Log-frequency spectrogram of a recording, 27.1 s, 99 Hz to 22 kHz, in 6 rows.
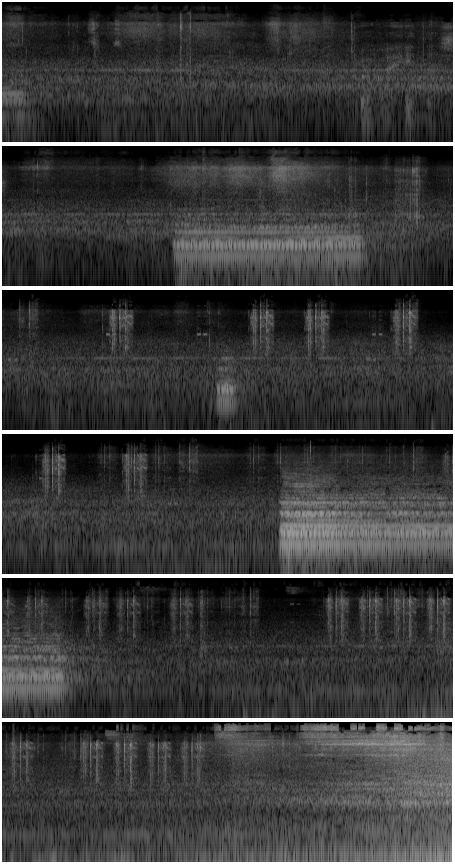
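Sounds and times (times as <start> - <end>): locomotive air horn: 0.0 - 0.4, 6.2 - 8.4, 11.2 - 11.5, 16.3 - 18.9
low rumble of train: 0.0 - 27.0.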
